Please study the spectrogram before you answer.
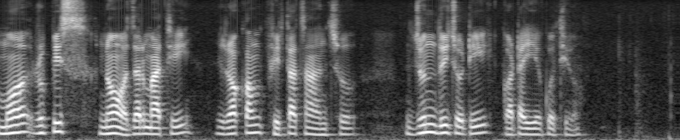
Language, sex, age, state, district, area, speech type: Nepali, male, 30-45, West Bengal, Jalpaiguri, rural, read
